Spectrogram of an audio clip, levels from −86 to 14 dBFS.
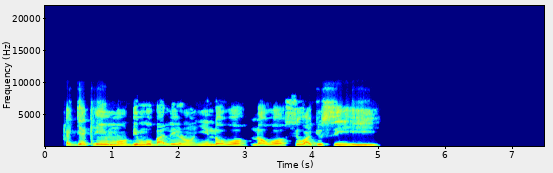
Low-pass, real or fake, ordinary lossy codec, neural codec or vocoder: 7.2 kHz; fake; Opus, 32 kbps; codec, 16 kHz, 8 kbps, FreqCodec, larger model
